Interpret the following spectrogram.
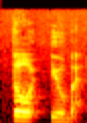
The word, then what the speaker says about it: Tôi yêu bạn: Tôi yêu bạn.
